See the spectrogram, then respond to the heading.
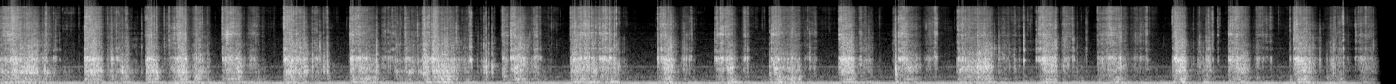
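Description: A gloved hand scrapes and scoops thick white freezer frost and ice crystals packed in a clear plastic container, using a hard blue plastic scoop. Repeated gritty, crunching scrape strokes come in uneven bursts, with a bright hiss and a steady tone near 1.3 kHz. A low hum runs underneath throughout.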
